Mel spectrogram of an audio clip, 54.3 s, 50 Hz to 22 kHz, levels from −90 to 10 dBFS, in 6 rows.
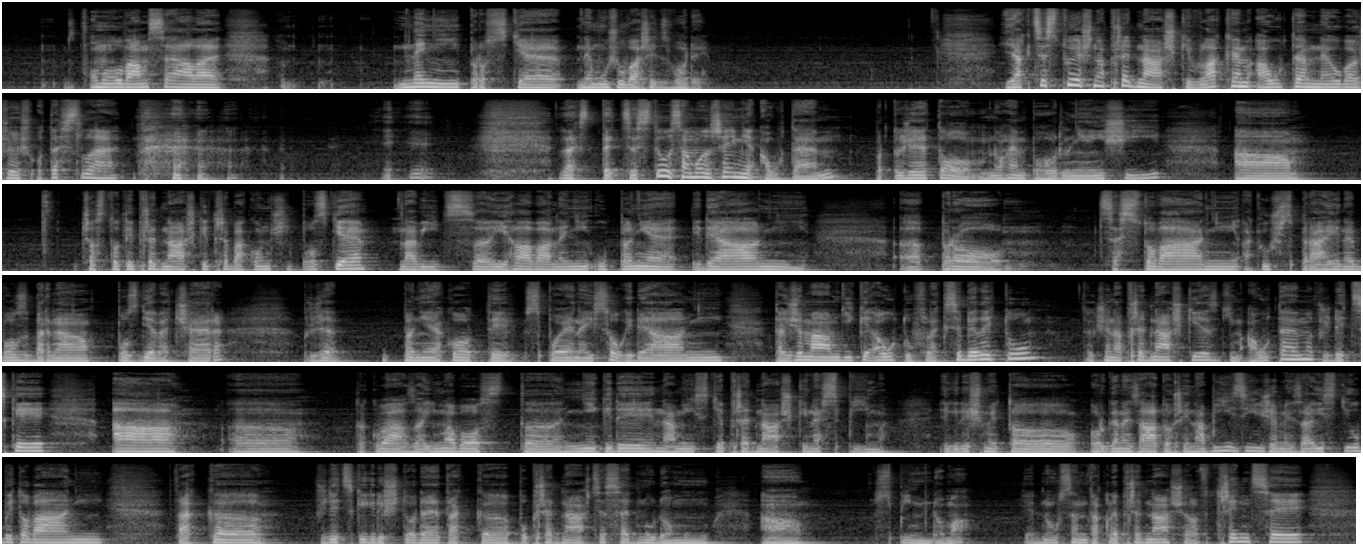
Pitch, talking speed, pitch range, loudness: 130 Hz, 120 wpm, 120-140 Hz, -23 LUFS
